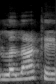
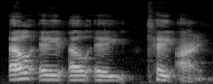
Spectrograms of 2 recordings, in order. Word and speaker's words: lalaki: You pronounce it as I, not E.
